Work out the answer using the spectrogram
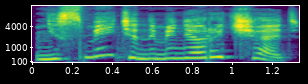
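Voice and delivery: clear, ringing voice. The narrator, unafraid, answers a man who growled at her: ringing demand. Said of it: "потребовала со звоном".

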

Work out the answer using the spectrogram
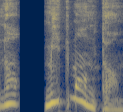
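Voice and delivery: softly whispered. Narrator reading a story aloud voices a character's line, whispered. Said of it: "Suttogta Péteri".

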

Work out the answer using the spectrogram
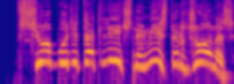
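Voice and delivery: very high-pitched, beaming outcry. Reading a story, a boy answers the uncle's instructions, exclaiming. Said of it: "воскликнул Питер".

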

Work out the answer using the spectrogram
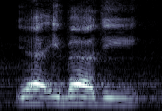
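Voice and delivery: normal talking voice

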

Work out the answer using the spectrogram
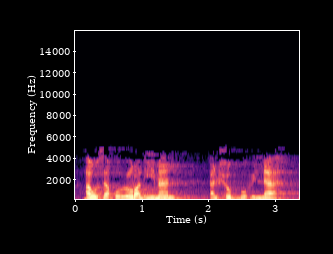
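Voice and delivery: normal talking voice

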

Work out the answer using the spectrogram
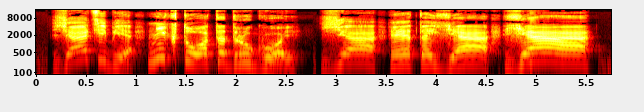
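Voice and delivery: high, slow squealing shriek, я stretched long. Eric, mistaken for someone else by the narrator, protests back at him; shrieking. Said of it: "Взвизгнул он".

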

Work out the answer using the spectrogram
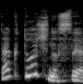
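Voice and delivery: peppy, eager, cheery, upbeat exclamation. Reading a novel aloud, the narrator answers the giant's question: cheerfully exclaimed. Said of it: "бодро воскликнула я".

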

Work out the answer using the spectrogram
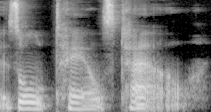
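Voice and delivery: ordinary talk

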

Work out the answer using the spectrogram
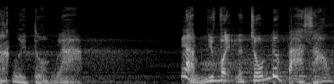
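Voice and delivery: hushed, ghostly spirit voice, rising pitch. Narrator voices a figure on the ceiling taunting three people below, in a shrill voice. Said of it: "giọng the thé".

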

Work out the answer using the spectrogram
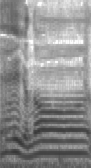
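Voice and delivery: put-on Latin-style accent. Suggesting accents the other speaker could do, demonstrating a Latin-type accent. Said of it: "you could probably do some Latin type things".

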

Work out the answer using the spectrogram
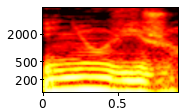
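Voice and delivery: wearily, tired and weary. A lizard answers his companion, tired. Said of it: "устало заключил варан".

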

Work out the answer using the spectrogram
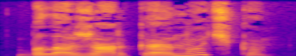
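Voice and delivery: ordinary talk

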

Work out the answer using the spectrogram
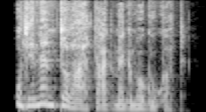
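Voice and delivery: frightened, pitched high. In a moment of danger, a character is asking in fright. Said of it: "Kérdezte Natalie rémülten".

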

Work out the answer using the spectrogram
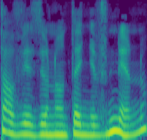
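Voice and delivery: plain

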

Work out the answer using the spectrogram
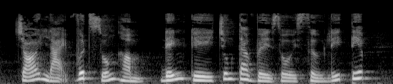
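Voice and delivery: usual speaking voice

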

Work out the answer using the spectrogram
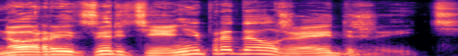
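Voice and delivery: ordinary delivery

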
